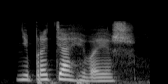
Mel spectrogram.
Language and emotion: Russian, neutral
